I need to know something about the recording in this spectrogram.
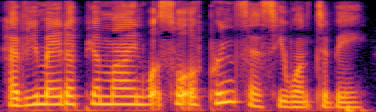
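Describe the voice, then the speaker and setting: A woman voicing a kindly, encouraging grandmother in a storybook, gently questioning and reassuring. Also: mid-range voice, animated, brisk, dry recording, clean studio sound, voice pushed up, natural voice. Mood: practical, reassuring.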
